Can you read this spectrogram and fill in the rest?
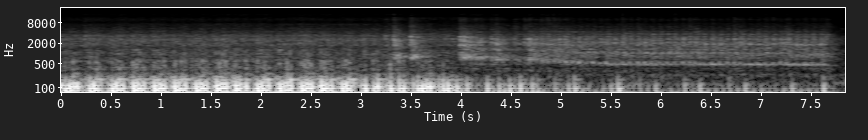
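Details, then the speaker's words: Nissan 350Z, jump-started after camshaft sensor and cheap (snapped) crankshaft position sensor installs, previously a no-start: it catches, runs lumpy and uneven for a few seconds, then falters and dies. Rough idle and stalling, cause unconfirmed. "as you guys saw in the last clip uh like the car turns on now it's kind of like idles pretty bad just like when we give it gas it like dies out"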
